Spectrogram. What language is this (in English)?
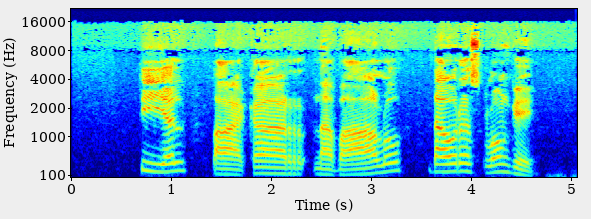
Esperanto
